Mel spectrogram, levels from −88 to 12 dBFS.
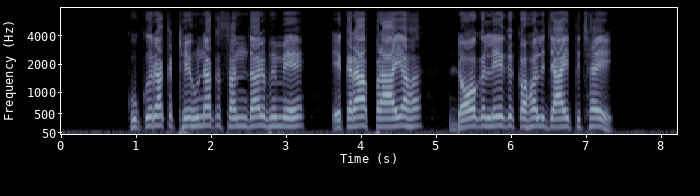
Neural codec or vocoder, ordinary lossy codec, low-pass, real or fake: none; none; 7.2 kHz; real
